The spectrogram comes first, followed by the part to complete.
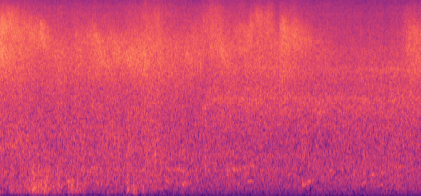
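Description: Hurricane wind rushing steadily, with gusts swelling and falling away, and low rumbling buffets of wind on the microphone in the first few seconds.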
